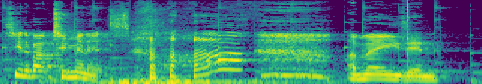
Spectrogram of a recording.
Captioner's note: laughs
